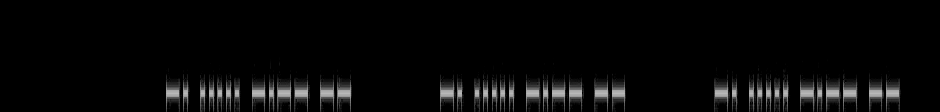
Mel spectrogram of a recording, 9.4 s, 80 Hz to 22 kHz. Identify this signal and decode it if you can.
Morse code, heard as a keyed tone, about 28 wpm, 700 Hz. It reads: N5YM N5YM N5YM
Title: USA Call Signs - 4 Characters - Repeated 3x - 28wpm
